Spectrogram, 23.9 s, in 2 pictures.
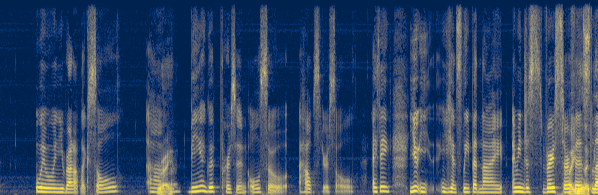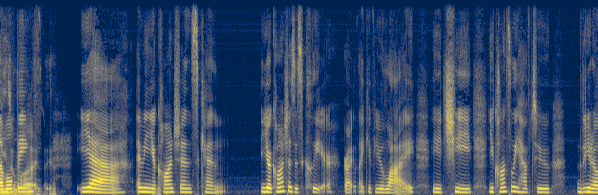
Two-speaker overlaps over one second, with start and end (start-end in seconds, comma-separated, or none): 11.3-12.9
